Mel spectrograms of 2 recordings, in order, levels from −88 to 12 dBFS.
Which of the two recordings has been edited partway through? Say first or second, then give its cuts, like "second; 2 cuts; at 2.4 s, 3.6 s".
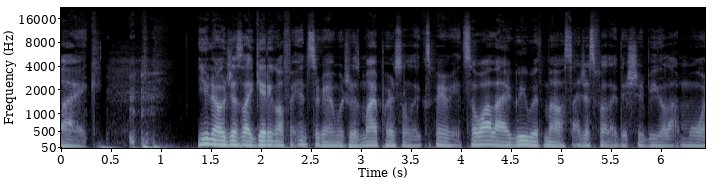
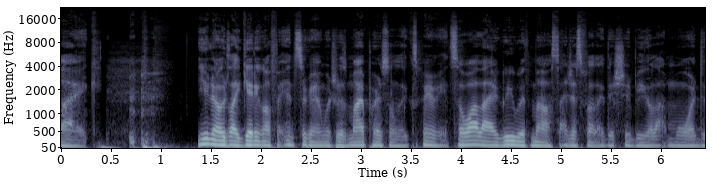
second; 1 cut; at 1.7 s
